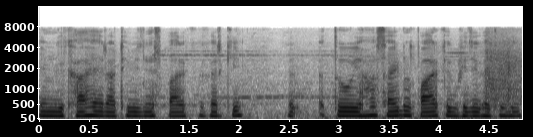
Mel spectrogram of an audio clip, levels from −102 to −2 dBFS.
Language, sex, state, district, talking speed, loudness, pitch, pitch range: Chhattisgarhi, male, Chhattisgarh, Sukma, 200 wpm, -14 LUFS, 130 Hz, 125-130 Hz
